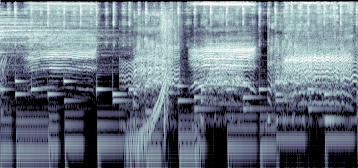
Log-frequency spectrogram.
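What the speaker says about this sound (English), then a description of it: "It's a sheep." Several loud, wavering sheep bleats in quick succession, close and clear, one rising into a sliding cry.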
